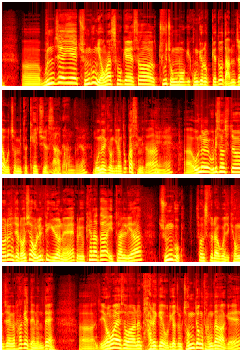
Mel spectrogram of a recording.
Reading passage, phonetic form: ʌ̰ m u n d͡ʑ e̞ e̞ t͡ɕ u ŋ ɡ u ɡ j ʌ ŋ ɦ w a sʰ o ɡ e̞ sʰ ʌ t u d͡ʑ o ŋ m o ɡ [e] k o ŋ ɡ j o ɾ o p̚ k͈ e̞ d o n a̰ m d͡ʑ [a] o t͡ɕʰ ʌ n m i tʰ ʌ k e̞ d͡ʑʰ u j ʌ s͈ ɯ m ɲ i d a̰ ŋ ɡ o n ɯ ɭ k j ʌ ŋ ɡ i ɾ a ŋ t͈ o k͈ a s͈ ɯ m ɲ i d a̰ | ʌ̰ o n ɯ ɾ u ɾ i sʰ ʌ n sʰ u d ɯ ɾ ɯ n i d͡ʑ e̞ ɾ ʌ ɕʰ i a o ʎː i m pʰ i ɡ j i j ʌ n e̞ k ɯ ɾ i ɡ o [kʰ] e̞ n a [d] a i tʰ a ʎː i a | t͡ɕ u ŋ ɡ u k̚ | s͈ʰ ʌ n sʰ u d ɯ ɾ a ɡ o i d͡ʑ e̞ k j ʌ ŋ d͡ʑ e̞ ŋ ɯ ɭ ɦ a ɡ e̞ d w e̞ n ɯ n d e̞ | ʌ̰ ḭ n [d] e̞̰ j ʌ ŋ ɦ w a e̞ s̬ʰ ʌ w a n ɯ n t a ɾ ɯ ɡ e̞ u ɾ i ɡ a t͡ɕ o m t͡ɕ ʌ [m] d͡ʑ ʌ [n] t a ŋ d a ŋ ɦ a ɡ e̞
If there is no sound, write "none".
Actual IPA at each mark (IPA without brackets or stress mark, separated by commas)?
i, a, kʰ, d, d͡ʑ, ŋ, ŋ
